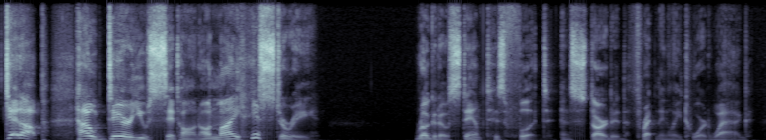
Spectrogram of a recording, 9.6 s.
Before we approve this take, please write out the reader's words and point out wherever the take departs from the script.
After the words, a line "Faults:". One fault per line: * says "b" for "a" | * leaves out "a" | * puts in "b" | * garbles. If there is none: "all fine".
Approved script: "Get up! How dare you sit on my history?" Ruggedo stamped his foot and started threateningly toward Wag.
"Get up! How dare you sit on on my history?" Ruggedo stamped his foot and started threateningly toward Wag.
Faults:
* puts in "on"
